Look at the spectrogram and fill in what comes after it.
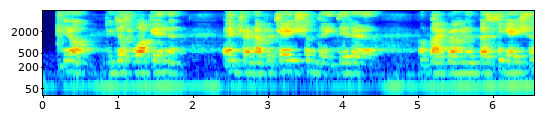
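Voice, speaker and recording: Over noticeable background noise and audible room echo, a man talks at a moderate pace. His loudness swings widely. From Cuba. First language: Spanish. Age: 70s. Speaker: war veteran. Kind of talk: oral history interview.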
